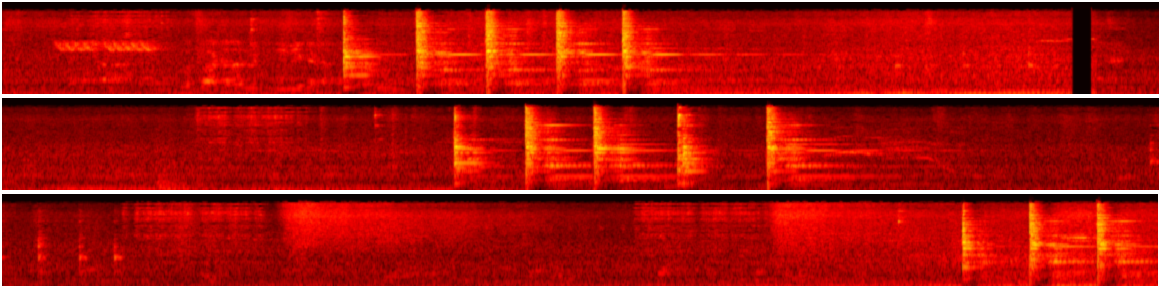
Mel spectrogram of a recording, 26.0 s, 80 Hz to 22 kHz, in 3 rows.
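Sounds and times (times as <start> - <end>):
hammer ringing on steel wheel: 2.5 - 8.0, 12.0 - 15.8, 24.5 - 26.0.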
